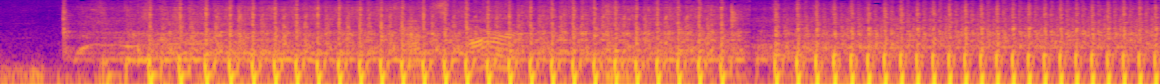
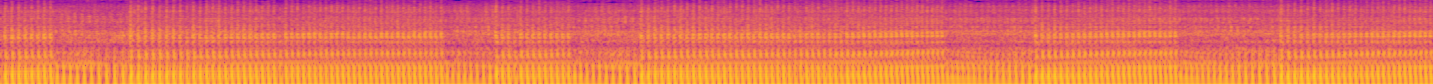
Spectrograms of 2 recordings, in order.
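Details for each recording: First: Columbia ParCar gas golf cart sitting for years, has compression: steady cranking about three chugs a second with brief stumble but never catches; fuel starvation, clogged and ruptured fuel line/filter found. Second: Gas-powered Columbia ParCar golf cart, long-sitting, revived after cleanup; steady, even small-engine chug with a smooth regular beat and no knocks or misses; normal running.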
